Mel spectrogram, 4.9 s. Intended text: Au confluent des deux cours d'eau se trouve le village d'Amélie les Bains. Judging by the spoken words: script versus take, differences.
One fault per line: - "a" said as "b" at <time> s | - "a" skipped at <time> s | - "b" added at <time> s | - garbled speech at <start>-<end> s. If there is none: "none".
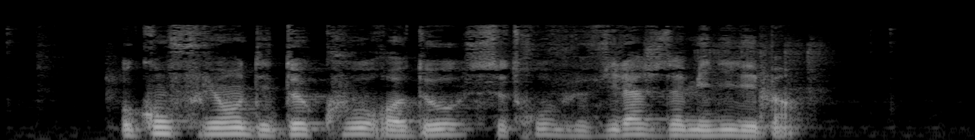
none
